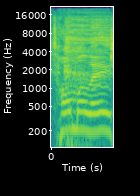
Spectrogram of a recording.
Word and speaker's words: Tomalieh: Yeah, it's Tomalieh.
